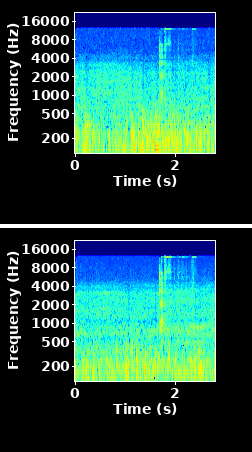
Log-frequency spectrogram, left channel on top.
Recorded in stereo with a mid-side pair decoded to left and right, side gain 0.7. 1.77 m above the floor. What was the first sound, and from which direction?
A dropped coin, 30° right.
